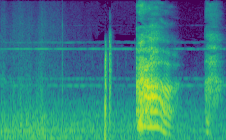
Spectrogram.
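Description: A single click about a second in, then a short voiced cry from a voice actor, falling in pitch.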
